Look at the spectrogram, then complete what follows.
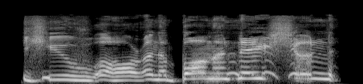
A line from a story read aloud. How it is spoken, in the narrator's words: He screeched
